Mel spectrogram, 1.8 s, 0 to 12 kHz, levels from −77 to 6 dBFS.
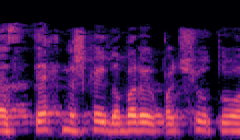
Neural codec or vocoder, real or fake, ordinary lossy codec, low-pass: codec, 16 kHz, 8 kbps, FreqCodec, larger model; fake; MP3, 32 kbps; 7.2 kHz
